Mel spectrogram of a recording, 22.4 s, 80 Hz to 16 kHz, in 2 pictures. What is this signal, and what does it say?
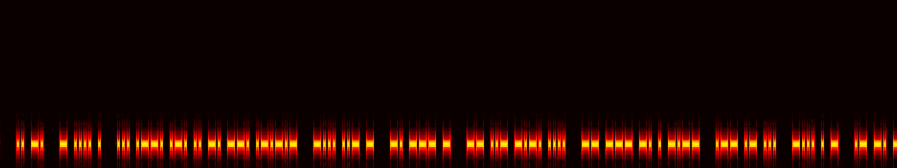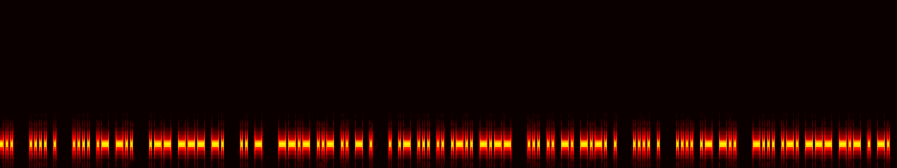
Morse code, heard as a keyed tone, about 40 wpm, 600 Hz. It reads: IN THE SPRING. BUT NOT MUCH MONEY WAS BET AND HE HAD WON IT QUITE EASILY SINCE HE HAD BROKEN
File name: the old man and the sea 2 40wpm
